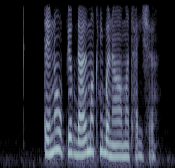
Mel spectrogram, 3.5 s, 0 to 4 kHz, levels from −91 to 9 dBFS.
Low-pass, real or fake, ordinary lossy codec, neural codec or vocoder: 3.6 kHz; real; none; none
